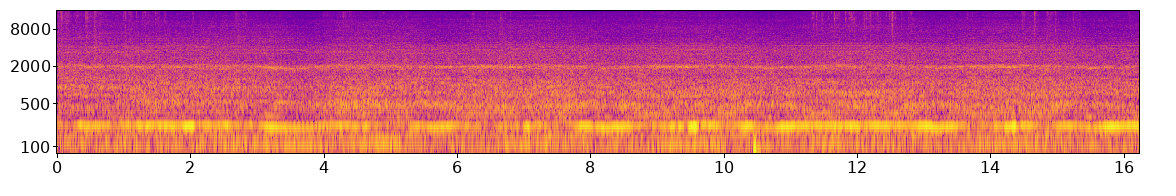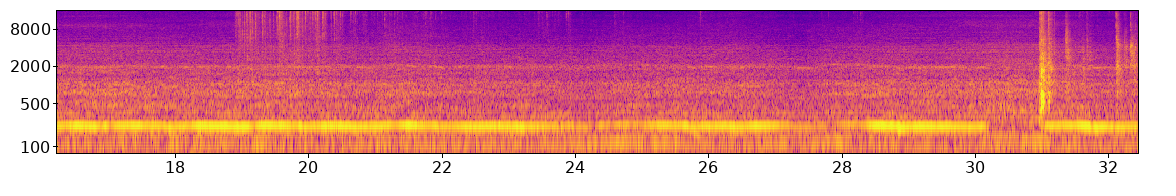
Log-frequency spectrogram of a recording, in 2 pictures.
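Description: Shark upright vacuum cleaner running steadily on carpet, a constant motor hum with a higher whine, as it is pushed back and forth. About two-thirds of the way in there is a short crackling burst as debris is sucked up the nozzle.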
